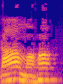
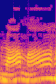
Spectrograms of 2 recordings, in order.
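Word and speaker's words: রামাঃ: আকারটা দ্বিমাত্রা বর্ণ, তাহলে আকারটাকে আগে আমাদেরকে কিন্তু টানতে হবে দীর্ঘ বলে উচ্চারণ করার পরে বিসর্গ।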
